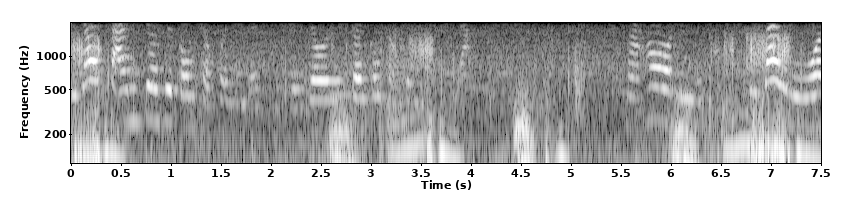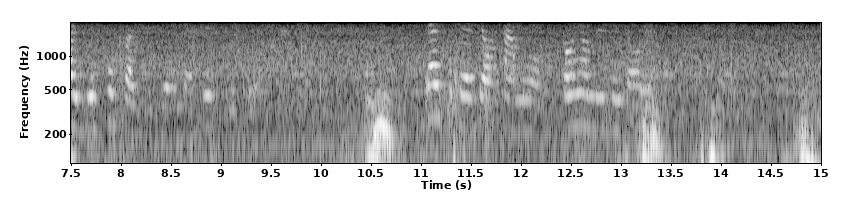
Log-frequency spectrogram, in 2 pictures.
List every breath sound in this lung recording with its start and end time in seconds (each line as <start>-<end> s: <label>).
0.00-0.55 s: rhonchi
2.50-2.94 s: inhalation
2.50-2.94 s: rhonchi
3.04-3.99 s: exhalation
3.04-3.99 s: rhonchi
5.92-6.42 s: rhonchi
5.94-6.42 s: inhalation
6.47-7.59 s: exhalation
6.47-7.59 s: rhonchi
10.40-10.93 s: inhalation
10.40-10.93 s: wheeze
13.15-13.68 s: inhalation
